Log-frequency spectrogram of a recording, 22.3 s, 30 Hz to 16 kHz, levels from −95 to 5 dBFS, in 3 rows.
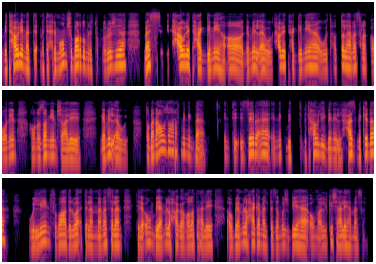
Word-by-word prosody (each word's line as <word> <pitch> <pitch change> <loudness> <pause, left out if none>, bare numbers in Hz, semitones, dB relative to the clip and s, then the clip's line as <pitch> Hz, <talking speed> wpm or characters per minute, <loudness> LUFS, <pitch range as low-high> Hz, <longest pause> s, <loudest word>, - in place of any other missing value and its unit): بتحاولي 150 +9 +6
ما 115 -6 +2
ت - - -8
ما - - -9
تحرميهمش 145 +9 -1
برضو 145 -1 +7
من 120 -3 -9
التكنولوجيا 135 +8 0 0.4
بس - - +3
بتحاولي 150 +1 +7
تحجّميها، 115 -1 +2
آه 115 -5 +3
جميل 115 +7 -1
أوي، 110 -5 +1
بتحاولي 140 +9 +2
تحجّميها 130 +5 -1
وتحطي 110 +4 -4
لها 130 -2 +3
مثلًا 125 -3 -3
قوانين 105 +7 -3 0.3
أو 110 - -6
نظام 125 +4 0
يمشوا 120 -5 -4
عليه، 100 -2 0 0.4
جميل 130 +8 +1
أوي، 95 -5 -3 0.3
طب - - -3
أنا 120 +2 +4
عاوز 180 +1 +1
أعرف 165 -3 -4
منِك 140 -5 -8
بقى 105 - -3 0.4
أنتِ 115 -4 -11
إزاي 125 +7 +2
بقى 145 0 0
إنِك 125 +3 -12
بت 115 -1 -7 0.2
بتحاولي 140 -2 -3
بين 110 -4 -5
الحزم 115 +6 0
كده 150 +5 +2 0.4
واللين 120 +8 -3
في 115 -6 -14
بعض 120 0 +2
الوقت 115 +2 -1
لمّا 105 -2 -3
مثلًا 115 0 -1 0.3
تلاقيهم 135 -3 -3
بيعملوا 110 +3 +1
حاجة 115 -2 -2
غلط 110 +2 -4
عليه 105 +2 -3 0.3
أو 105 - -2
بيعملوا 115 +5 -1
حاجة 130 -1 0
ما 115 -2 -3
التزموش 105 +2 -8
بيها 110 0 0
أو 100 - -6
ما 105 - -8
قالولِكيش 120 +4 -7
عليها 105 0 -1
مثلًا؟ 95 +1 -11
115 Hz, 170 wpm, -24 LUFS, 105-135 Hz, 0.4 s, برضو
